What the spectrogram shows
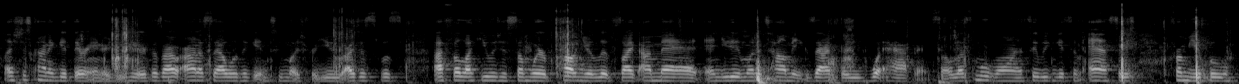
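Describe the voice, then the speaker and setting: Woman, tarot reader, casual reading, fast and chatty, blunt slang, slightly low voice. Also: flat delivery, heavy background noise.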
